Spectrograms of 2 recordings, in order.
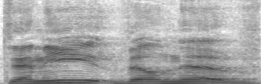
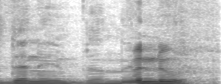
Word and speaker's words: Denis Villeneuve: Denis Villeneuve, I think that's how you say his name.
